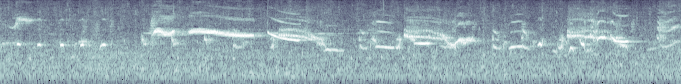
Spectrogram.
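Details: Oriental magpie-robin master song full of filler phrases, used to train caged birds. Loud, continuous warbling mixes long sliding whistles, buzzy slurs and rapid chirps, phrase after phrase with almost no gaps.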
